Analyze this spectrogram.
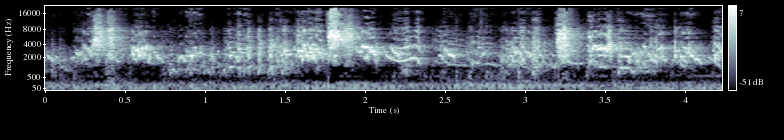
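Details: Pet budgerigars, likely several together, with dense bursts of harsh scratchy squawks and warbling chirps, high-pitched and irregular, rising and falling in loose waves with short quieter gaps.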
